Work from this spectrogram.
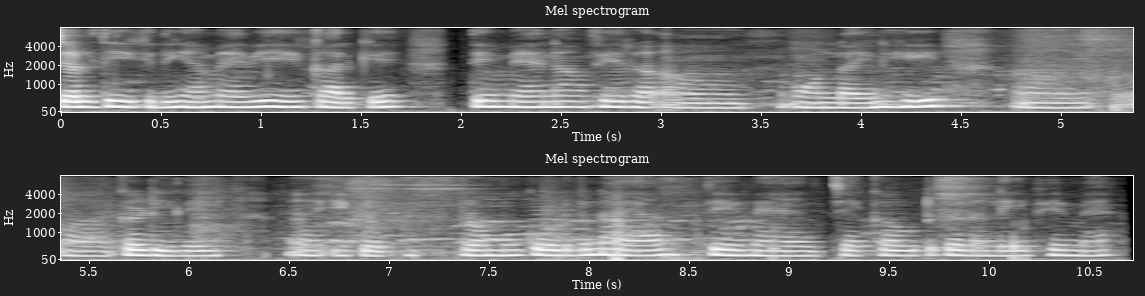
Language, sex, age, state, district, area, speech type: Punjabi, female, 45-60, Punjab, Kapurthala, urban, spontaneous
